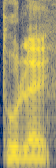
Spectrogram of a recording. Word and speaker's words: Thule: Thule.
